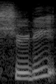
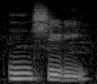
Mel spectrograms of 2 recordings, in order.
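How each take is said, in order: First: The name starts directly with an sh sound. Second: The name starts with an n before sh. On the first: The speaker calls it wrong. "it's not just Shooty" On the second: The speaker calls it right. "it's Nshooty"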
